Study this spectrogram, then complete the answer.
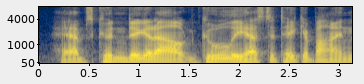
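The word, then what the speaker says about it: Guhle: Let me I I thought I heard it pronounced ghouly and then on the pregame I wasn't sure that's how it was said. It is just ghoul.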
